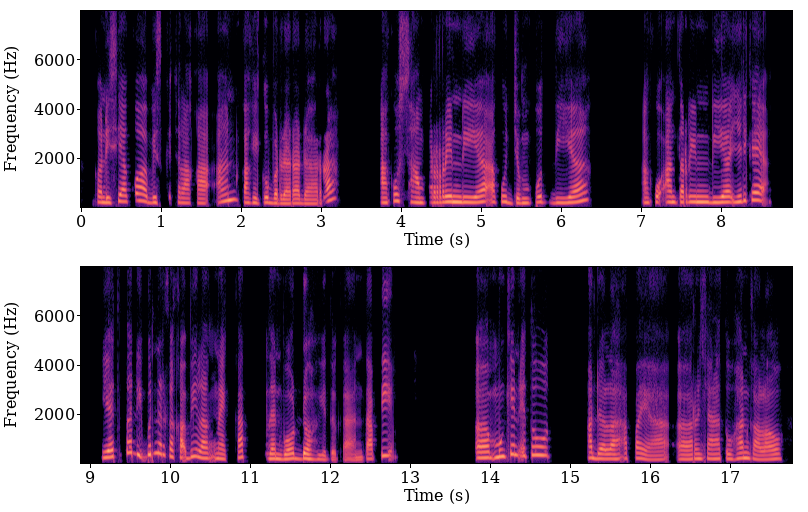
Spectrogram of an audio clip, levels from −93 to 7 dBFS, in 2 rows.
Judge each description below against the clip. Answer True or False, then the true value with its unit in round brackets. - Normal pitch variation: True (3.9 semitones)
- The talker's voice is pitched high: True (210 Hz)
